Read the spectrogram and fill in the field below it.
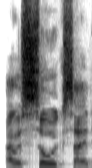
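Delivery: ordinary delivery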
